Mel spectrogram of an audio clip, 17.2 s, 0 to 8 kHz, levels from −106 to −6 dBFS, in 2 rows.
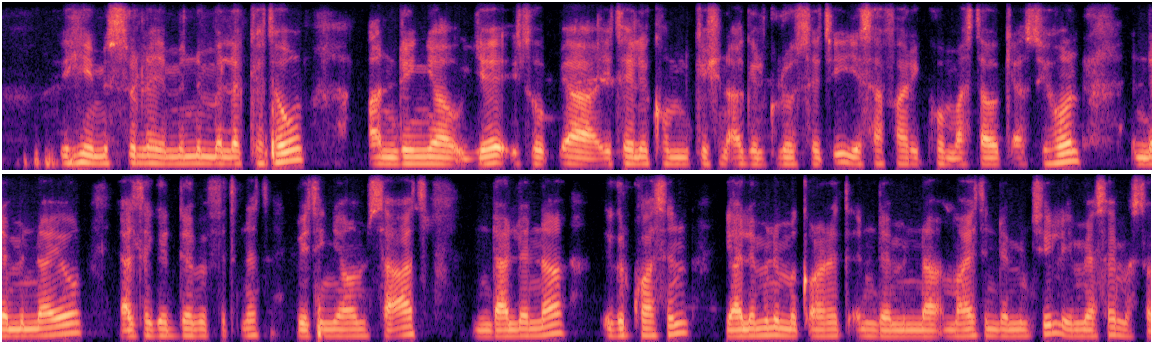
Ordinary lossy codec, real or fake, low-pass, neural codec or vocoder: Opus, 16 kbps; real; 7.2 kHz; none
